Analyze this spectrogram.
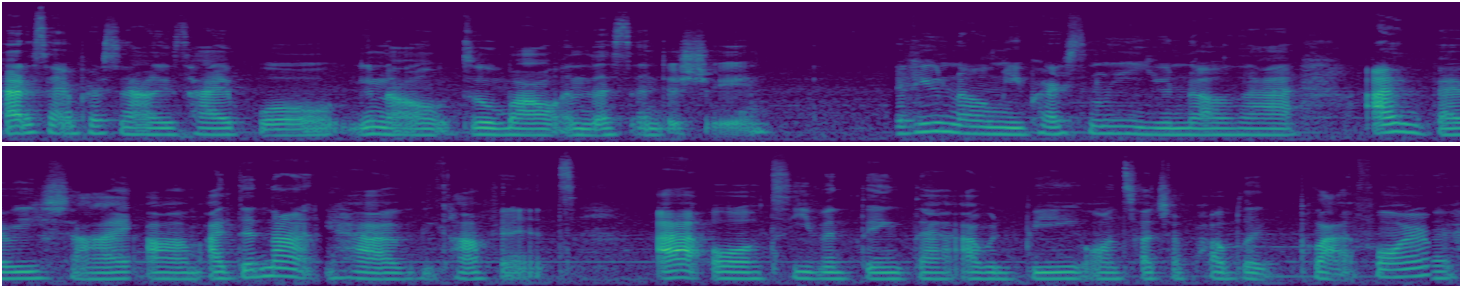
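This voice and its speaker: Speaking in a New York accent, a woman has a very deep, low pitch and a bright, sharp tone, moving at a moderate pace. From New York State. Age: 20s. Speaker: YouTuber. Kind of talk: vlog monologue. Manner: animated.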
